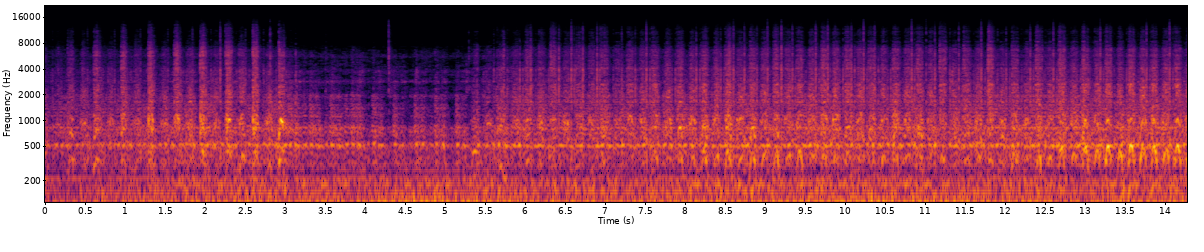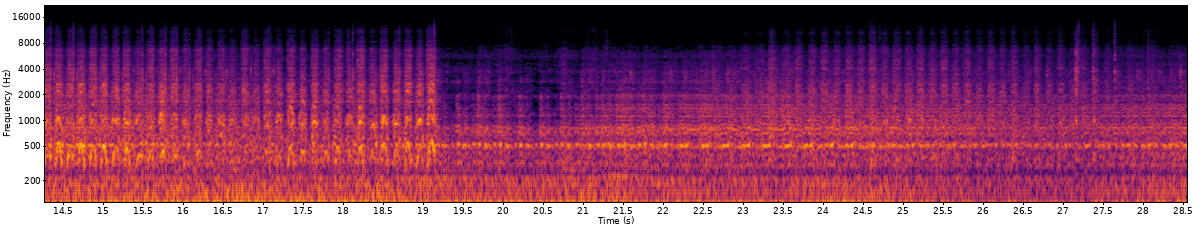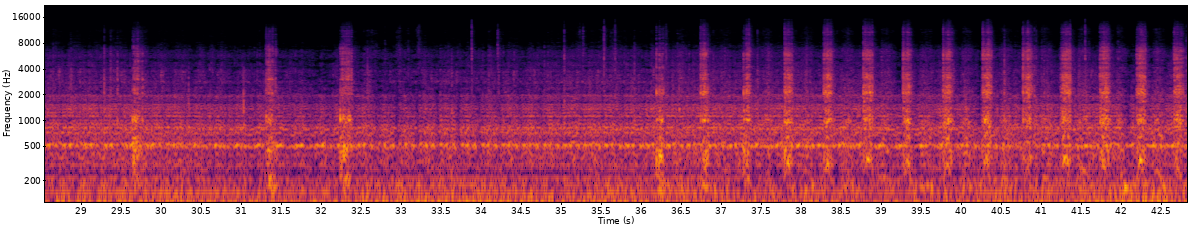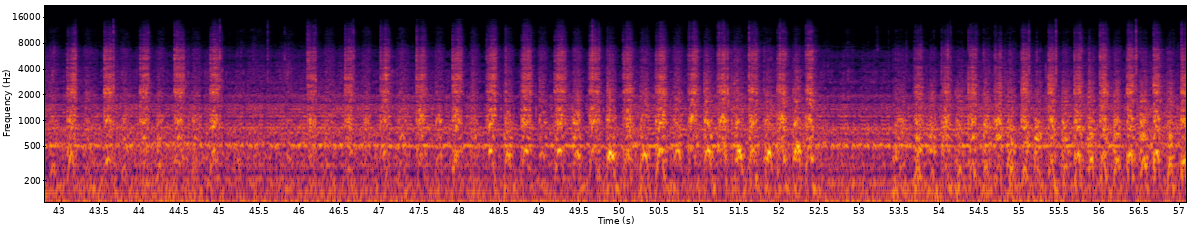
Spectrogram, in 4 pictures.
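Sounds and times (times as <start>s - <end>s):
hand tool rasping plastic bucket: 0.0s - 3.2s, 5.3s - 19.3s, 23.0s - 28.2s, 29.3s - 29.9s, 31.3s - 31.5s, 32.2s - 32.6s, 36.2s - 45.2s, 45.8s - 52.5s, 53.4s - 57.0s
low hum: 2.2s - 57.0s.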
